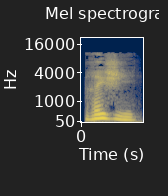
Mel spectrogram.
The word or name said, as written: régie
